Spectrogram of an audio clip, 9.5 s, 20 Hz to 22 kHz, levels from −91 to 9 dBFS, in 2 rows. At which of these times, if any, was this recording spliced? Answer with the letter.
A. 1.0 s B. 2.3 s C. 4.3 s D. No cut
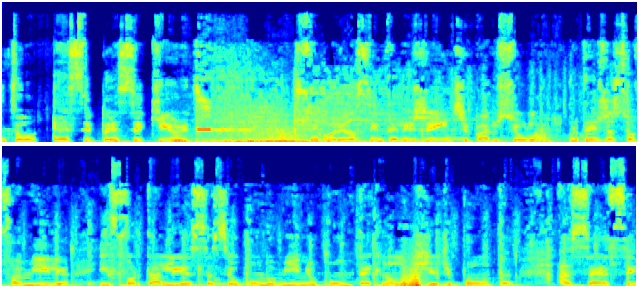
C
